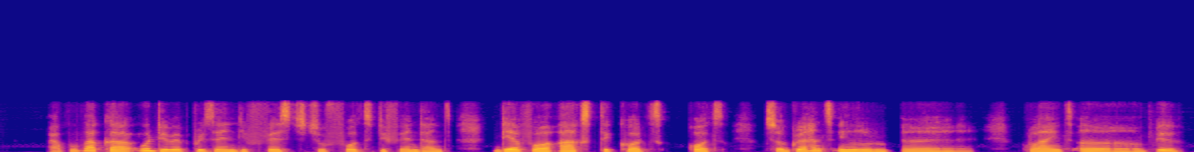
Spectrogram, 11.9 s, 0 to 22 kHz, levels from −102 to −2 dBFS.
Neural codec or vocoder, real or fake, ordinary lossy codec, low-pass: codec, 16 kHz in and 24 kHz out, 0.6 kbps, FocalCodec, streaming, 2048 codes; fake; none; 7.2 kHz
